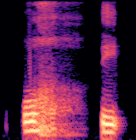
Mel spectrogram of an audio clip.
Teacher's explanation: diusahakan kha itu seperti orang yang lagi mendengkur atau mengorok Bu ya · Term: huruf kha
